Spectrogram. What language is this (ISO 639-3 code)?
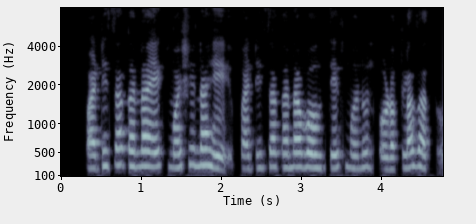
mar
